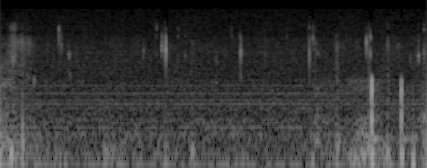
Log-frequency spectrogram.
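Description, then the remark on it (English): Sharp, brittle crunches of teeth biting through a hard lollipop that has been licked thin, bits breaking off, scattered irregularly with a couple of louder cracks near the end, over quiet chewing and no talking. “Alright, yeah, that's my lollipop.”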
